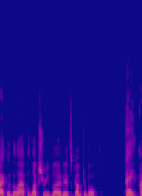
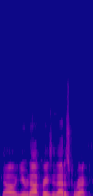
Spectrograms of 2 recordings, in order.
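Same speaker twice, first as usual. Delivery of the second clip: ordinary talk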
